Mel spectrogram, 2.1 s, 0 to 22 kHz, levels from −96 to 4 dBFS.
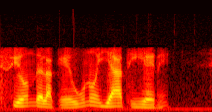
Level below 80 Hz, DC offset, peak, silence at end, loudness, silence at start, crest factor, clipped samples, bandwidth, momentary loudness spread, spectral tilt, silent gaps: -70 dBFS; under 0.1%; -8 dBFS; 0.45 s; -30 LUFS; 0 s; 22 dB; under 0.1%; 9.4 kHz; 6 LU; -7 dB/octave; none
